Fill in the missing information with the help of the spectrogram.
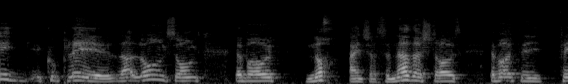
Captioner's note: german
